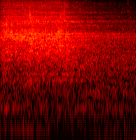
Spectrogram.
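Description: Water pours steadily into a cooking pot of rice for chicken dum biryani, a soft continuous rushing stream that gradually eases off, with no talk.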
